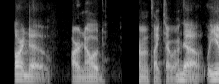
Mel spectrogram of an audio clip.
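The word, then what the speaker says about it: Arnaud: from reflectel uh uh arnid or no arnode from a flight no you don't you don't pronounce the d you don't pronounce the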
